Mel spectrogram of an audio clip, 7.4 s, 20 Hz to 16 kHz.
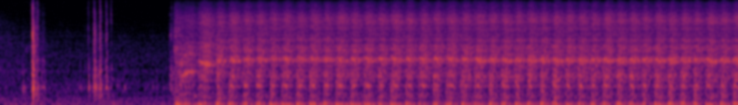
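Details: Honda EF Civic with D15 engine, starter cranking about four beats a second without catching or firing; pump had run at first, but no fuel delivery now; crank, no start.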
